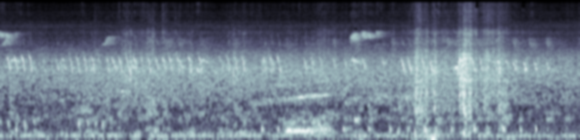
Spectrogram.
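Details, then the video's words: Black hen with her chicks, their rapid high peeps forming dense rows amid a noisy outdoor background, with a brief low note in the middle and a loud knock near the end. "The Amazing Black Hen and her chicks"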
